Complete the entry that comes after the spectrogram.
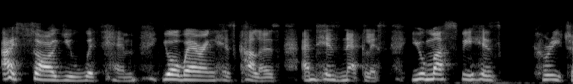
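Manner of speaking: put-on snippy, resentful, jealous, angry, pissy tone. Retelling a scene from the book: imitating angry pissy voice. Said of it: "angry and kinda pissy".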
